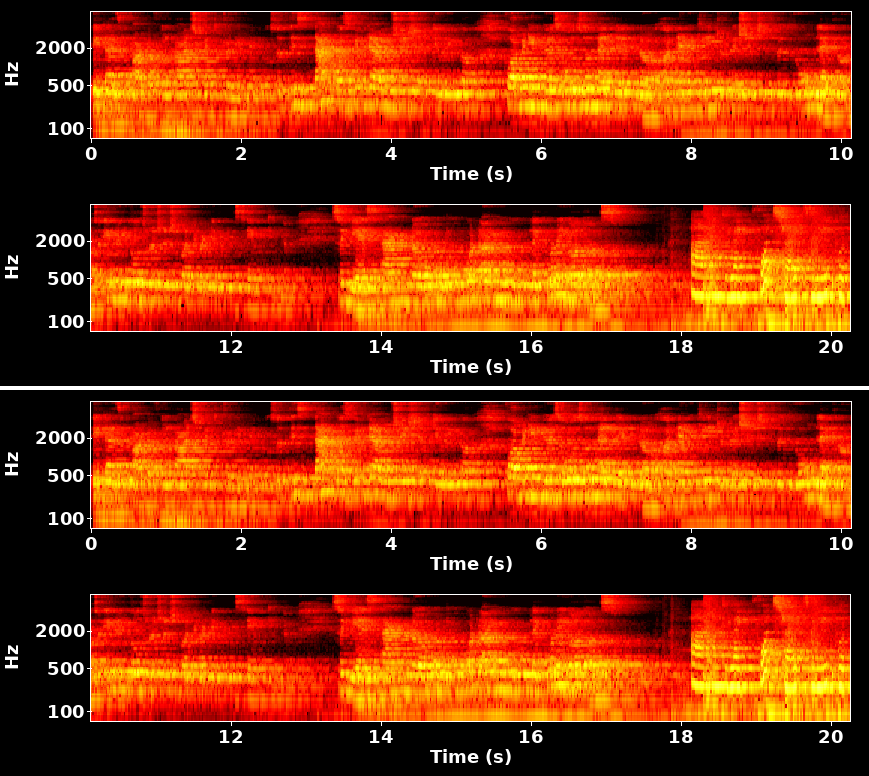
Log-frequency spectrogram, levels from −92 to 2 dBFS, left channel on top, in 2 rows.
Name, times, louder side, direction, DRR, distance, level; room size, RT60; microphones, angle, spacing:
voice 1, 0.0-17.1, equal, 10° left, -6 dB, 1.9 m, -28 dB
voice 2, 18.1-20.2, equal, 5° right, 1 dB, 0.3 m, -20 dB
10.5 x 5.9 x 5.0 m, 2.4 s
head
